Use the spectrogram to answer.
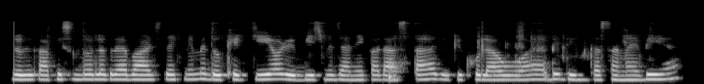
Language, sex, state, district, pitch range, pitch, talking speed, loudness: Hindi, female, Bihar, Muzaffarpur, 215-230 Hz, 225 Hz, 270 wpm, -17 LUFS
